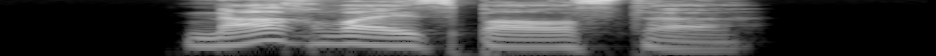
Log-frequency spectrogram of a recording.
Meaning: inflection of nachweisbar: 1. strong/mixed nominative masculine singular superlative degree 2. strong genitive/dative feminine singular superlative degree 3. strong genitive plural superlative degree
- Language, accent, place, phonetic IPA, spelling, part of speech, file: German, Germany, Berlin, [ˈnaːxvaɪ̯sˌbaːɐ̯stɐ], nachweisbarster, adjective, De-nachweisbarster.ogg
